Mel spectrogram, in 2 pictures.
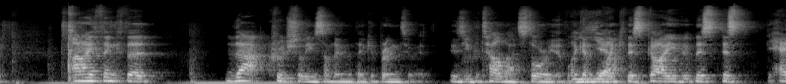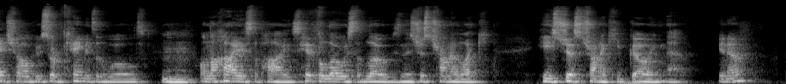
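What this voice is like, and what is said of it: Fast, breathless speech. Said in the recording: “I'm talking faster as well ... You're like getting out of breath”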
